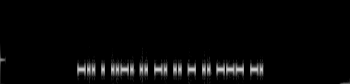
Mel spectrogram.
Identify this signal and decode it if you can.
Morse code, heard as a keyed tone, about 51 wpm, 700 Hz. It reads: DEFINITION
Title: Sentences from Top 1000 Words - Review Part 4 - New Word Drill - 50wpm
